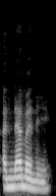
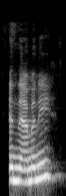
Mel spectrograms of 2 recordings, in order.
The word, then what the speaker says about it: anemone: difficult it's pretty straightforward the e is an a sound and then the other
